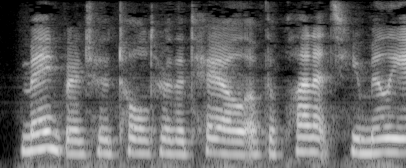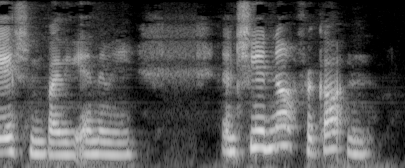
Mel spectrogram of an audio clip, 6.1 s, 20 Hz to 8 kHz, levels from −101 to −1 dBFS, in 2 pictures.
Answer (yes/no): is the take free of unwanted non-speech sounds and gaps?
yes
